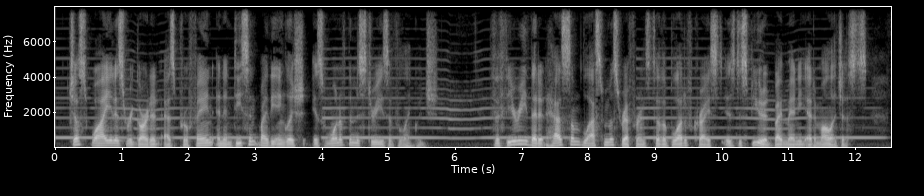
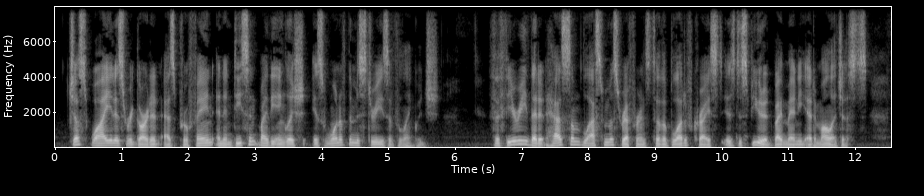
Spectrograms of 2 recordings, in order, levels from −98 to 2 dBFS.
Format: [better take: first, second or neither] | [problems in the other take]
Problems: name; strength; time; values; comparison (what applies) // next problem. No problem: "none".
second | background sound (Wind instrument, woodwind instrument); 13 dB below the speech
